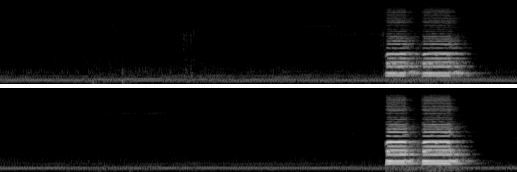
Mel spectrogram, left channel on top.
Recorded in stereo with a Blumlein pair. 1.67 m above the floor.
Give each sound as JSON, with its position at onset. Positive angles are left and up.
{"t": 0.9, "sound": "chewing", "azimuth_deg": 55, "distance_m": 1.5}
{"t": 3.9, "sound": "a car horn", "azimuth_deg": -70, "distance_m": 3.0}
